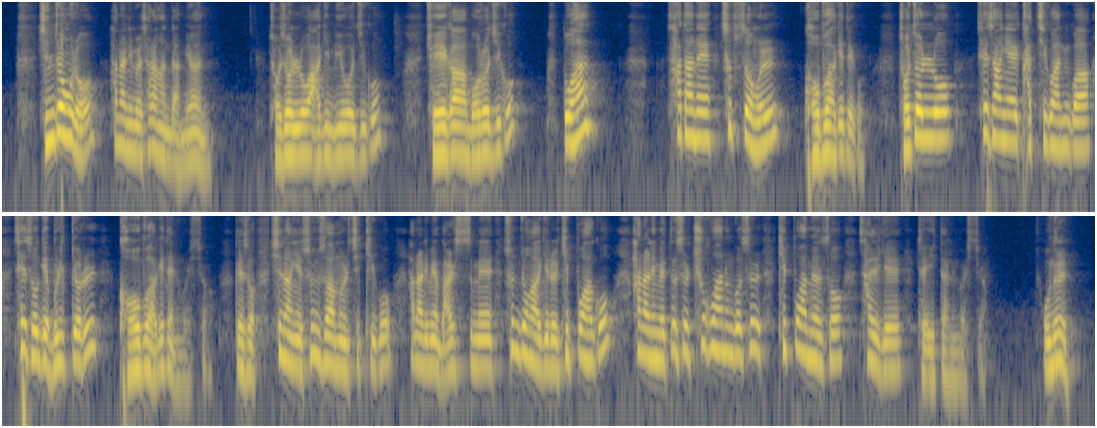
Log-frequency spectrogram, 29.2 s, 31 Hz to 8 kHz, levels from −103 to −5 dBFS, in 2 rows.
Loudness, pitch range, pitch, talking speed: -20 LUFS, 145-215 Hz, 170 Hz, 255 characters per minute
